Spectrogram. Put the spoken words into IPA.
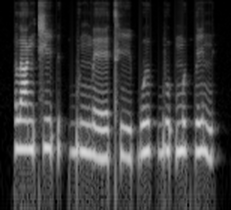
la˥˩ŋt͡ɕi˥˩ʔ | bɯ˧ŋmeː˩˦ tʰiː˨˩p̚ wɯ˥˩k̚bu˥˩ʔ mɯ˥˩k̚li˥˩n

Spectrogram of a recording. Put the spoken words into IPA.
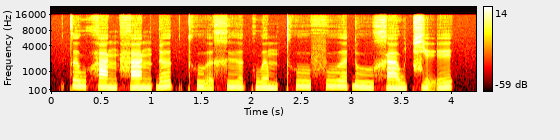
t̪ə˧wha˧˩ŋha˨˩ŋ ɗəː˦˥k̚t̪ʰṵ˧˨ə̯xɨ˨˩ə̯kwə˧˩m t̪ʰu˧ fu˧ə̯ɗu˨˩ xa˨˩wt͡ɕḛ˧˥

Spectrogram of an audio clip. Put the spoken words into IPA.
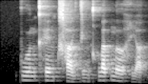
kwu˧nkʰe˧n t͡ɕʰa˩˦jdi˩˦nkʰwa˦˥t̚ nɤː˧hi˨˩a̯

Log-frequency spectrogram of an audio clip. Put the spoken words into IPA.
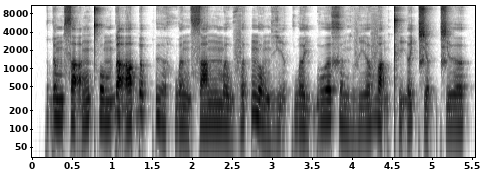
ɗə˧msa̰ː˧˥ŋt̪ʰo˨˦mɗa̰ː˧˥ ɓə˦˥p̚ʔɨ̤˨˩ə̯ hwə˧˩n sa˧nmə˧˩w və˦˥t̚ no˧˩n ɣḭ˧˨ə̯kwə˧˩jɓu˧ə̯xə̤˨˩n vi˨˦ə̯va̰˧˨n t̪ʰḭ˧˥ə̯ t͡ɕə˨˩t̚t͡ɕɨ˧ə̯

